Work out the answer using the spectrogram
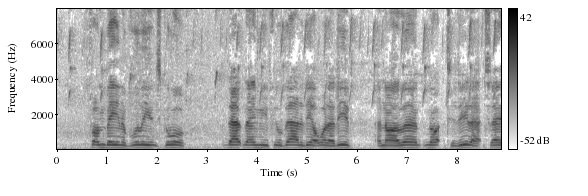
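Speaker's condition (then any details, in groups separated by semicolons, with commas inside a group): Cerebral palsy; from birth, tight muscles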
